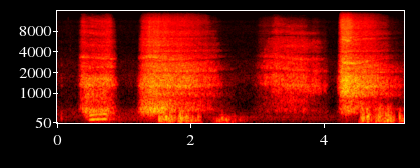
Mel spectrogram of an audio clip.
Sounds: Sigh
